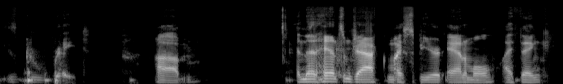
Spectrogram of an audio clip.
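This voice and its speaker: A man's voice: lowish voice, flat delivery, unhurried, pushed and bright, smooth, poor audio. A man chatting animatedly about a video game on a podcast, laughing as he tells stories. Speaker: podcast co-host. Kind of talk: casual gaming podcast chat.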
